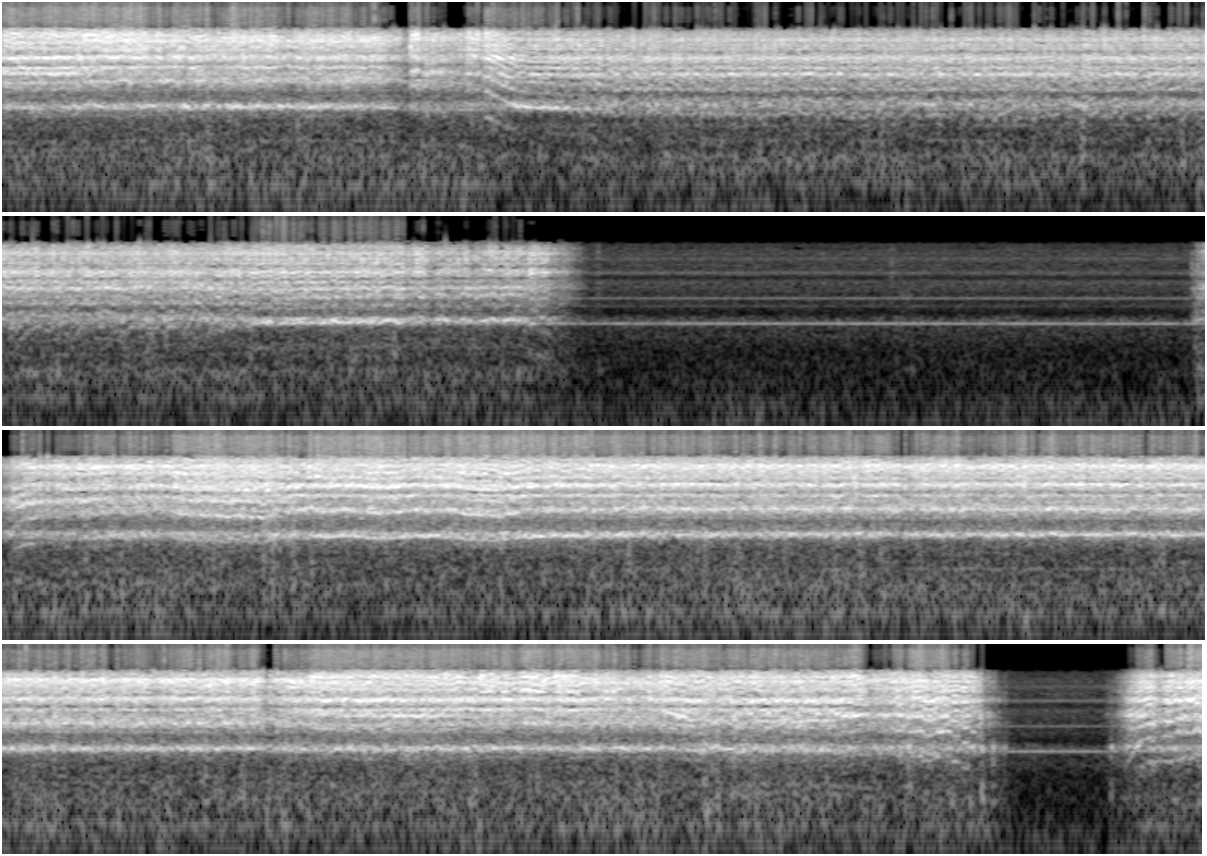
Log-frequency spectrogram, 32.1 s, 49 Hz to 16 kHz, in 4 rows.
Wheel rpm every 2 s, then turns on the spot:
220, 190, 120, 110, 110, 110, 10, 0, 170, 220, 230, 230, 230, 220, 210, 90.
30-32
